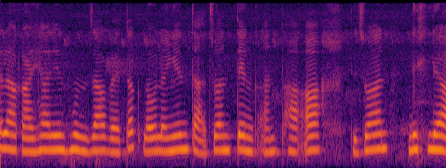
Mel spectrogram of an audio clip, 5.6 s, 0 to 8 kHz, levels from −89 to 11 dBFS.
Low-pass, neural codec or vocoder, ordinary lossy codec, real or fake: none; none; none; real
